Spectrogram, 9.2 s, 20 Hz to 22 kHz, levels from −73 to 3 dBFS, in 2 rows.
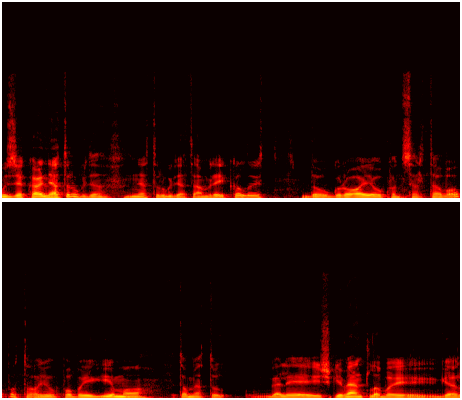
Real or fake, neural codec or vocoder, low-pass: real; none; 14.4 kHz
